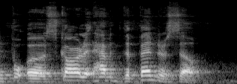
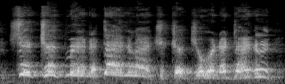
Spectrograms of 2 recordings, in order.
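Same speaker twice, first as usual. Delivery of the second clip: imitating a screaming wrestler, pitched much higher; hammed-up high yell at his partner; mock scream. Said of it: "one of them is screaming".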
